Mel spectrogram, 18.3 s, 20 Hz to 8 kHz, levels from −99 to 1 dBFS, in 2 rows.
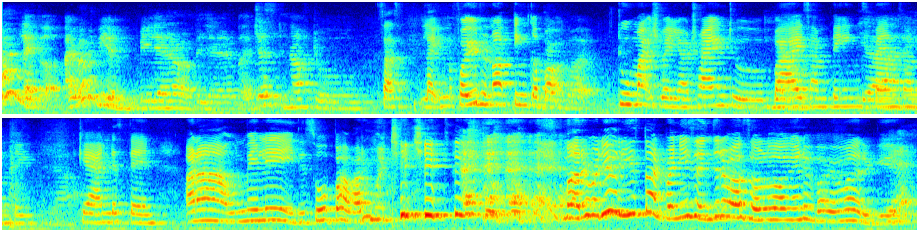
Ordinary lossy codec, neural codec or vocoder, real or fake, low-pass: none; none; real; none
